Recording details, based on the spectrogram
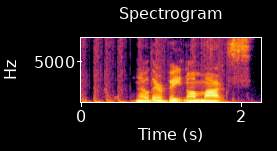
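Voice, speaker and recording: A woman's voice: fairly low pitch, flat delivery, slow pace, a little hiss or hum. A woman with a Southern US accent talks her viewers through a survival game in a loose, chatty way, sprinkling in ums and calling them guys. Her voice sounds stuffy and congested from a sinus infection. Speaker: gaming channel host. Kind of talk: casual game commentary.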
